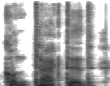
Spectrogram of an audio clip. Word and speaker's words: contacted: termina con d y en este caso sí se pronuncia esa e d, pero con la e suave. suena como contacted, contacted y lo puedes usar en ideas como we already contacted customer service.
